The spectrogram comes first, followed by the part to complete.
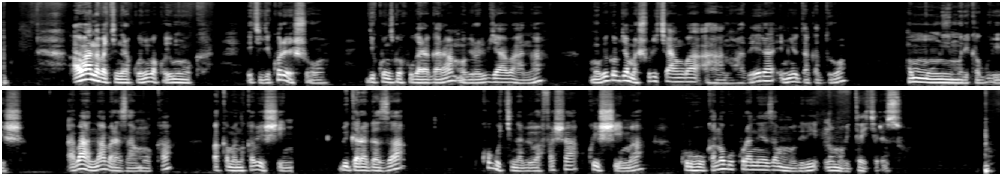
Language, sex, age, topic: Kinyarwanda, male, 25-35, education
